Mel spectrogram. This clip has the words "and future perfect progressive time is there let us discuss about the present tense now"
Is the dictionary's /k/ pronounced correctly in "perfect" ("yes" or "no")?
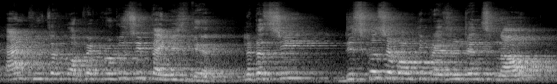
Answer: no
